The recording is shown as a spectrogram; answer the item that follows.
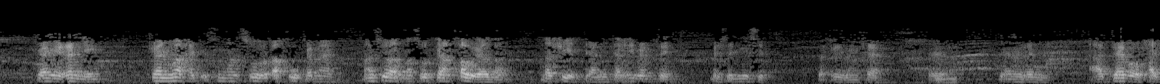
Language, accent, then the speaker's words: Arabic; Palestine; moved away as an adult; هربت ماشي من فلسطين طلعت لحالي براسي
